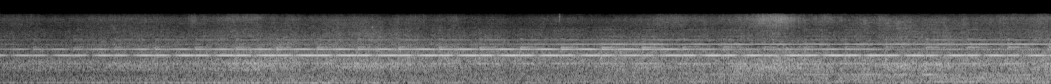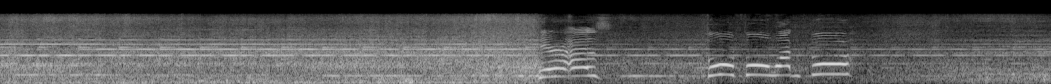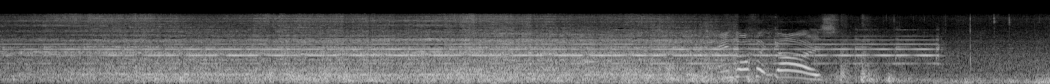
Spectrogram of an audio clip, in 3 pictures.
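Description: Level-crossing electronic bells (Western Cullen Hayes e-bells) ringing steadily in a high tone over the rushing noise of a passing train. The bells cut off at the very end: on the quiet setting they stop before the barriers go up.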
